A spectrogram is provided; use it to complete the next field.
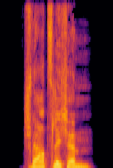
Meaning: strong dative masculine/neuter singular of schwärzlich
- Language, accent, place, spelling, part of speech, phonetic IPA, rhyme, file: German, Germany, Berlin, schwärzlichem, adjective, [ˈʃvɛʁt͡slɪçm̩], -ɛʁt͡slɪçm̩, De-schwärzlichem.ogg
